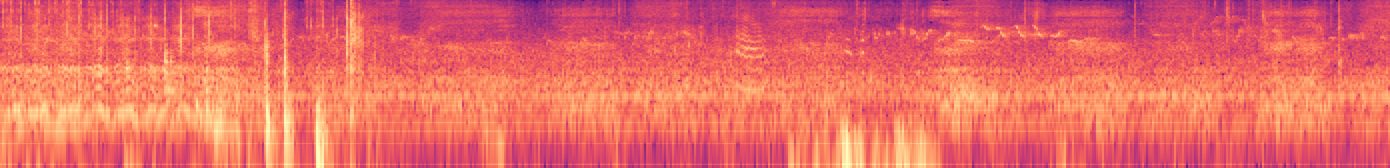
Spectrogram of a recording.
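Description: Quiet riverside ambience with a few short bird calls, over a faint steady hum. A few sharp clicks and knocks come a few seconds in as fishing line and snagged debris are handled.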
